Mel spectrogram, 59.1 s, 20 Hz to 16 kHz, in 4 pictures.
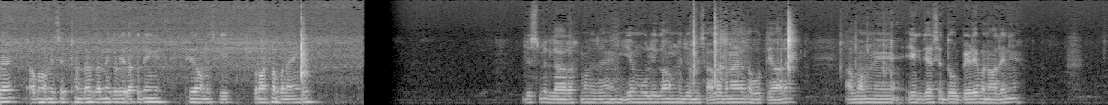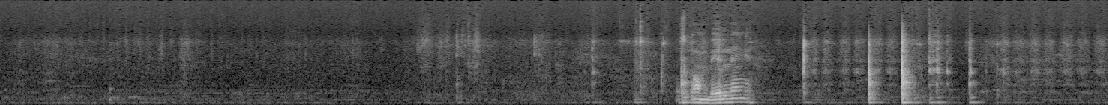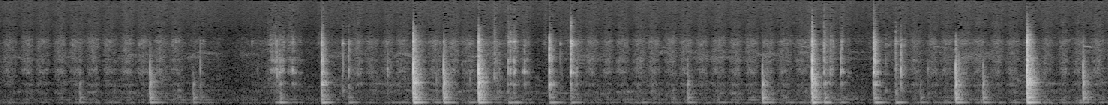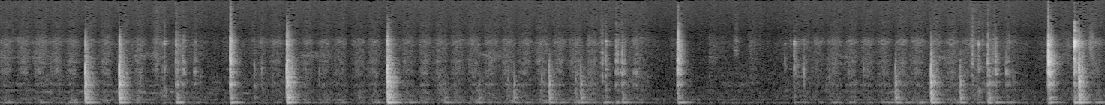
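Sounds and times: soft rubbing of dough: 0.0s - 4.3s, 6.4s - 59.0s
rolling pin knocking on board: 26.3s - 27.9s, 35.0s - 37.4s, 39.6s - 44.2s, 45.4s - 48.4s, 49.4s - 53.5s, 56.2s - 59.0s.

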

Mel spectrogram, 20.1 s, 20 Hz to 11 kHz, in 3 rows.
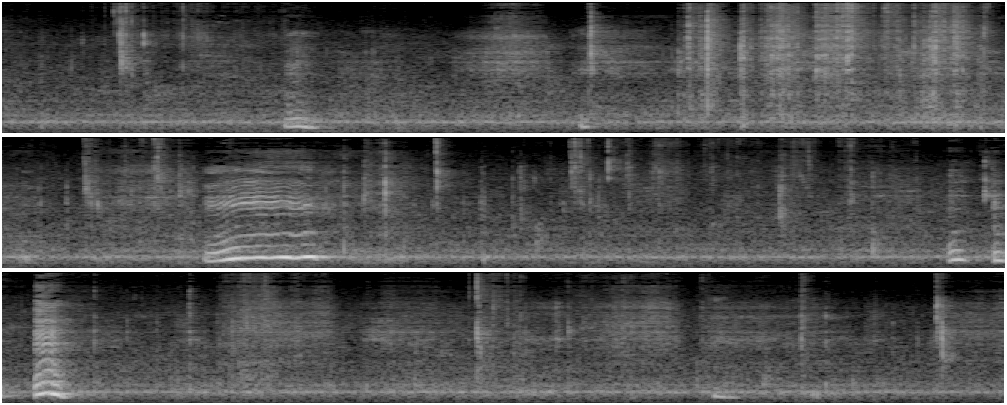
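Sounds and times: faint steady hum: 0.0s - 20.0s
person humming: 1.8s - 2.2s, 8.0s - 9.0s
aluminium foil crinkling: 4.5s - 6.7s.

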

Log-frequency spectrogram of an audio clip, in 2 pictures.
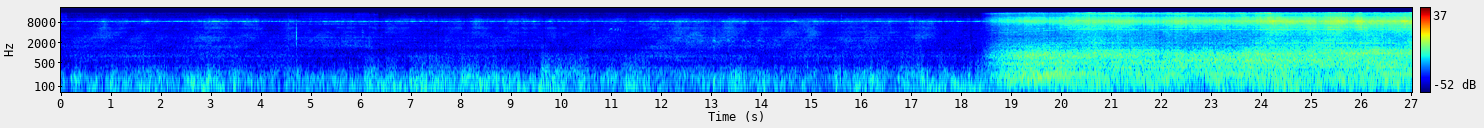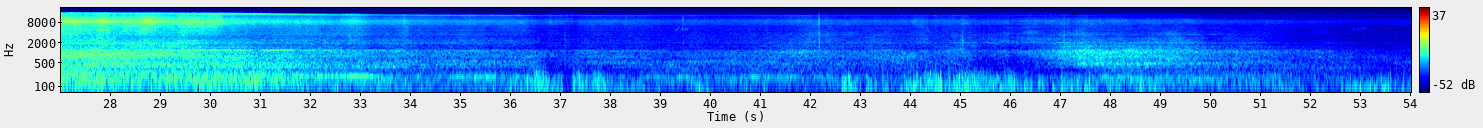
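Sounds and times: jet engines roaring: 0.0s - 54.0s.

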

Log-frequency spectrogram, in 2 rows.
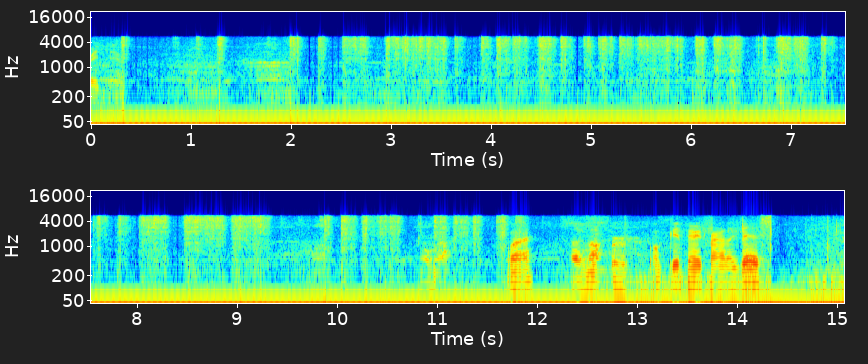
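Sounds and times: welding arc crackling: 0.0s - 12.0s.

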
